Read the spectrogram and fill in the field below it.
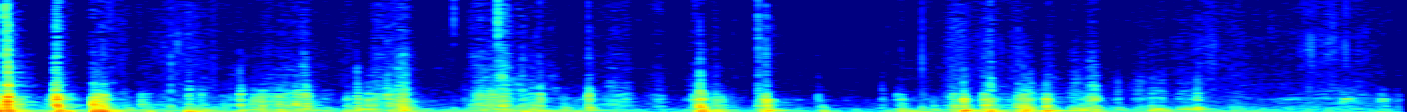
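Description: Plastic clicks and knocks as hands press on a small case.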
